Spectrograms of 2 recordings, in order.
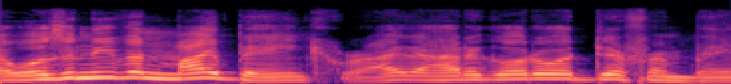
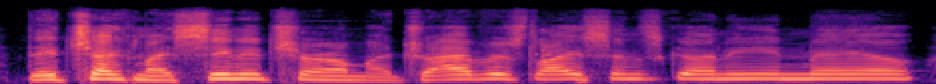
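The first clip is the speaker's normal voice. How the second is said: ordinary delivery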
